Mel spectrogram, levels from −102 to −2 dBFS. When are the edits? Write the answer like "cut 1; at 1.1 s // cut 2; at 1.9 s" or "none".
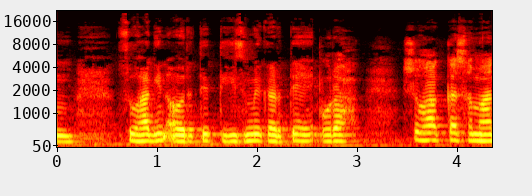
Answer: cut 1; at 2.6 s

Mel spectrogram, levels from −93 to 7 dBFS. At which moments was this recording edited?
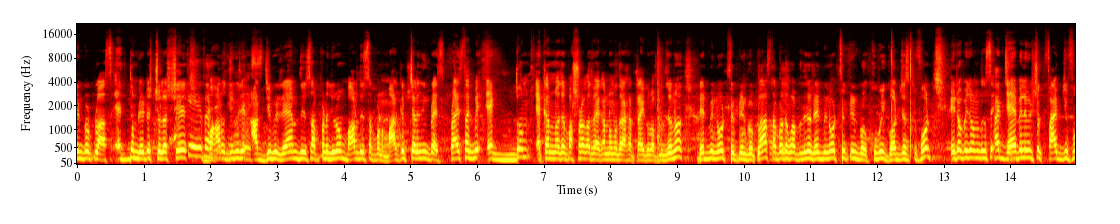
none

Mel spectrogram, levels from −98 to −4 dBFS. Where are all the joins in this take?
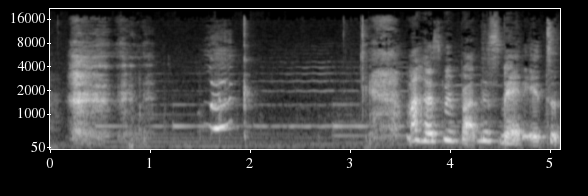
none

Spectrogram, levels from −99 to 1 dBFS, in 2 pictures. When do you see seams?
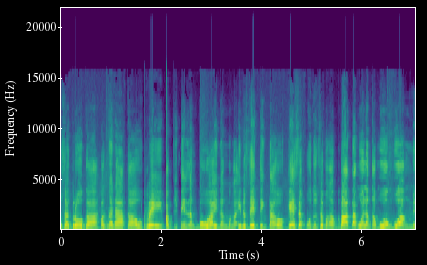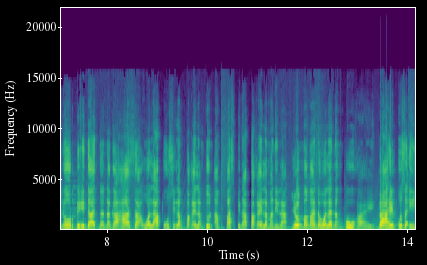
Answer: none

